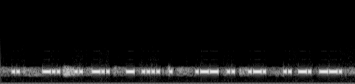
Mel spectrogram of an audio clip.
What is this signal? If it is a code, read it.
Morse code, heard as a keyed tone, about 53 wpm, spaced as for 42 wpm, 600 Hz. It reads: I DID THE WIRING
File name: archived / CRSnet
